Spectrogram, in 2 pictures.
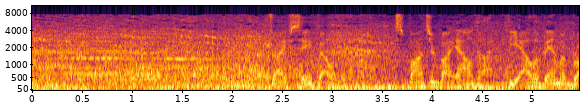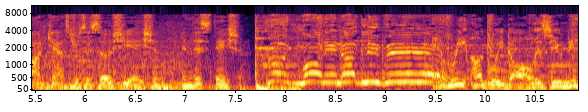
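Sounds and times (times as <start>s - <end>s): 
train cars rumbling and rattling on the rails: 0.0s - 7.0s
speech: 2.5s - 10.9s.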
